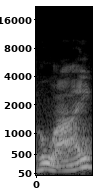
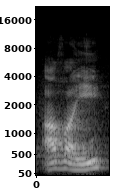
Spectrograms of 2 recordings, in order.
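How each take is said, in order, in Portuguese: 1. A palavra começa com um som de h audível. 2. A palavra começa diretamente com uma vogal. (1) "americanizar a coisa e dizer Hawaii" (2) "esse H a gente não pronuncia"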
